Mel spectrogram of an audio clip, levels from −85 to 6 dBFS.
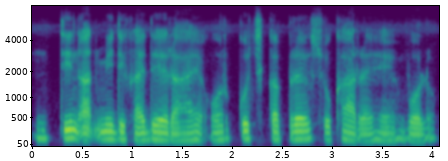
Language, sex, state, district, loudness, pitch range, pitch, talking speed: Hindi, male, Arunachal Pradesh, Lower Dibang Valley, -18 LUFS, 105-125 Hz, 115 Hz, 205 wpm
